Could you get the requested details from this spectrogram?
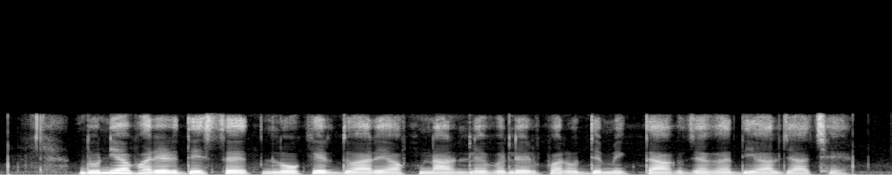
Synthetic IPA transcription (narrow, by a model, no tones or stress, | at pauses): d̪ʊnijabʱəɾeɾd̪eːseloːkeɾd̪ʋaːɾeəpnaɾleːʋeleɾpəɾʊd̪jəmɪk̚t̪aːkd͡ʒəɡəd̪ijaːld͡ʒaːt͡ʃʰeː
